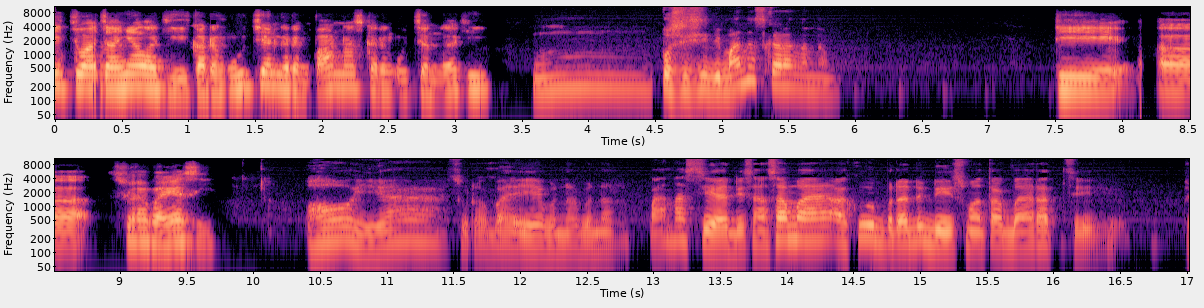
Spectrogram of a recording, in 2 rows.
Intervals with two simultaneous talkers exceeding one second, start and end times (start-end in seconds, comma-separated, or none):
none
